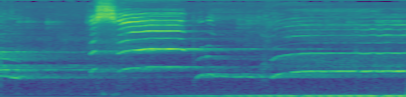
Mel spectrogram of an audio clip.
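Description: A high, wordless singing voice sliding between notes. It falls away at the start, breaks in with a sharp rising cry about a second in, then rises to a long held high note. Beneath it runs a loud, fast-pulsing low drone.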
